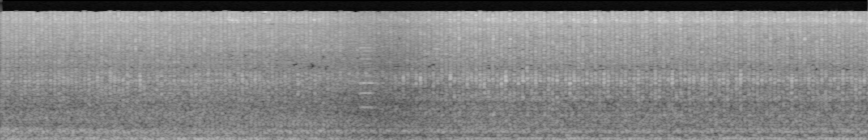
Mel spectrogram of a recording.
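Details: Mitsubishi Adventure diesel at idle with an uneven, shaky chug of about three pulses a second that never settles. Rough idle, cause unclear, tied to throttle delay, vibration and low-power complaints said to be fixed after PMS.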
